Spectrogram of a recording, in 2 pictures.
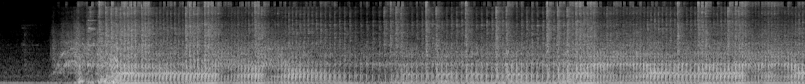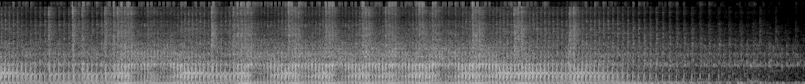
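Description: A Gravely 7.6 generator engine, refueled after a fill-up, catches and runs loud and close with a rough, sputtering chug for about thirteen seconds before dying away.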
